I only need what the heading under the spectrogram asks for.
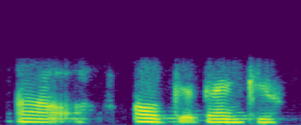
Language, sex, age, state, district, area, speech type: Kannada, female, 18-30, Karnataka, Hassan, urban, conversation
